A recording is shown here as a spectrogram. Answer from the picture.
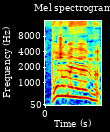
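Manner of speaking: high, loud, drawn-out greeting; bank phone greeting. Acted. Bank call skit about blocking a card, exaggerated high greeting. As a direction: sing out a hammed-up high hello. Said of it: "qui est au téléphone avec sa banque".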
